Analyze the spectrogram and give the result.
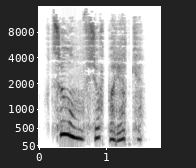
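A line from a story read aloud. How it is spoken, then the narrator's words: Rueful sigh. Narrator (Russian): сокрушенно вздохнула Василиса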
